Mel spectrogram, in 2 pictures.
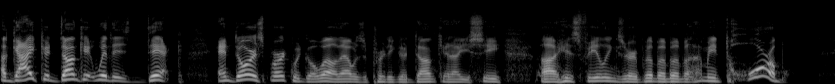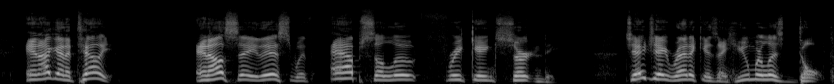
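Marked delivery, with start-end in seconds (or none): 3.2-6.9 confiding announcer-style half-whisper, secretive. Imitating an announcer calling a dunk: imitating Doris Burke half-whispering. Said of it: "she's always whispering".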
